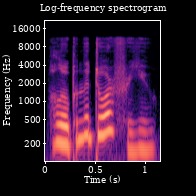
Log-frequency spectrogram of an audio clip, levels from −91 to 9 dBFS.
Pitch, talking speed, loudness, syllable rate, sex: 215 Hz, 310 wpm, -15 LUFS, 6.7 syllables/s, female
